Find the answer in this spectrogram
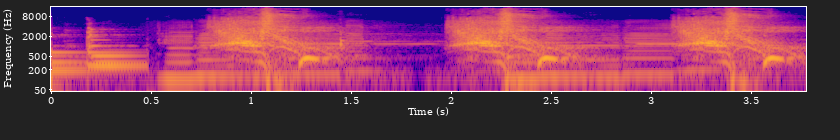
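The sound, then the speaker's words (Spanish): A person with a heavy cold sneezes three times in quick succession. Each loud, breathy burst is preceded by a short voiced intake of breath. “¡Menudo constipado que tengo, niño! Pues si no, es que te pones, te lías a estornudar”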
